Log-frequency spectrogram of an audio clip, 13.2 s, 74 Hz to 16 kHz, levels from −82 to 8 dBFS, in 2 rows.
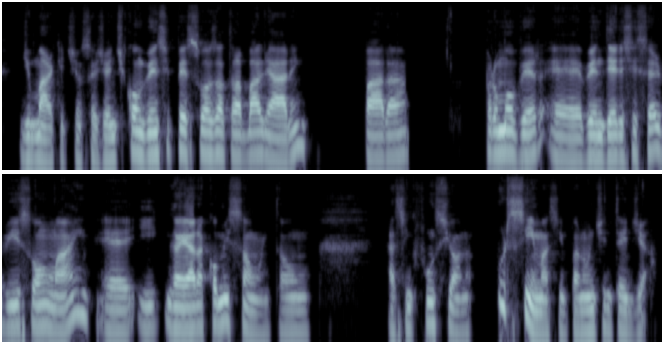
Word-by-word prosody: de 110 Hz, -1 st, -4 dB
marketing, 105 Hz, 0 st, 0 dB
ou 105 Hz, -, -6 dB
seja, 110 Hz, 0 st, -5 dB
a -, -, +2 dB
gente 110 Hz, -, -3 dB
convence 125 Hz, -1 st, +2 dB
pessoas 135 Hz, -1 st, +1 dB
a 130 Hz, -, +4 dB
trabalharem 125 Hz, +2 st, +2 dB, 0.6 s
para 115 Hz, +2 st, +2 dB, 0.8 s
promover, 130 Hz, -1 st, +2 dB
eh, 110 Hz, -4 st, 0 dB
vender 115 Hz, +1 st, +3 dB
esse 125 Hz, +3 st, -4 dB
serviço 125 Hz, -3 st, -2 dB
online, 130 Hz, +9 st, +1 dB
eh, 105 Hz, -1 st, -2 dB
e 120 Hz, -1 st, -7 dB
ganhar 115 Hz, -1 st, +6 dB
a -, -, +1 dB
comissão. 135 Hz, -8 st, -1 dB
Então, 105 Hz, +2 st, -7 dB, 0.8 s
assim 115 Hz, -, -6 dB
que -, -, -24 dB
funciona, 120 Hz, -7 st, -4 dB, 0.2 s
por 245 Hz, -4 st, 0 dB
cima, 100 Hz, -, +2 dB
assim, 100 Hz, +1 st, -9 dB
pra 105 Hz, +1 st, -4 dB
não 105 Hz, +1 st, +1 dB
te 110 Hz, +2 st, -7 dB
entediar. 105 Hz, -2 st, -6 dB
115 Hz, 150 wpm, -24 LUFS, 105-130 Hz, 0.8 s, ganhar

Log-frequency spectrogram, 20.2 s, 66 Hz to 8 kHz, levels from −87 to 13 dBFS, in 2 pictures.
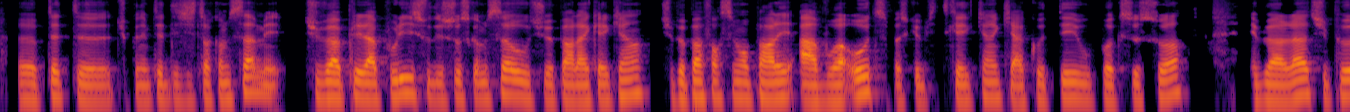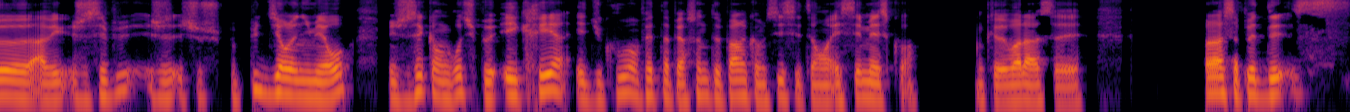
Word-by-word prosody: heu, 115 Hz, -1 st, +1 dB
peut-être, 120 Hz, +3 st, -3 dB
heu, 105 Hz, -1 st, 0 dB
tu -, -, -15 dB
connais 105 Hz, -1 st, -5 dB
peut-être 110 Hz, +1 st, -5 dB
des 110 Hz, -1 st, -8 dB
histoires 110 Hz, 0 st, -4 dB
comme 115 Hz, -, -2 dB
ça 115 Hz, -, +3 dB
mais 70 Hz, -2 st, -4 dB
tu 120 Hz, -, -5 dB
veux 125 Hz, -, +5 dB
appeler 120 Hz, +1 st, +4 dB
la 115 Hz, -1 st, +7 dB
police 140 Hz, +5 st, 0 dB
ou -, -, -6 dB
des 115 Hz, -, -5 dB
choses 120 Hz, +2 st, -3 dB
comme 115 Hz, -1 st, -3 dB
ça, 135 Hz, +4 st, +3 dB
ou 120 Hz, -2 st, 0 dB
tu 115 Hz, -, -10 dB
veux 110 Hz, -, -3 dB
parler 105 Hz, 0 st, +3 dB
à -, -, -1 dB
quelqu'un, 135 Hz, +7 st, -1 dB
tu -, -, -13 dB
peux 120 Hz, -, 0 dB
pas 125 Hz, +2 st, +4 dB
forcément 125 Hz, -1 st, -2 dB
parler 120 Hz, +1 st, +4 dB
à 105 Hz, -, +8 dB
voix 110 Hz, +1 st, +3 dB
haute 150 Hz, +2 st, +3 dB
parce 105 Hz, -, -7 dB
que 105 Hz, -, -6 dB
peut-être 100 Hz, -1 st, -12 dB
quelqu'un 110 Hz, +2 st, -2 dB
qui 120 Hz, -, -8 dB
est -, -, +4 dB
à 100 Hz, -, 0 dB
côté 120 Hz, +2 st, -3 dB
ou 110 Hz, -, -4 dB
quoi 110 Hz, -, +1 dB
que -, -, -11 dB
ce 110 Hz, -, -4 dB
soit 135 Hz, +7 st, 0 dB, 0.5 s
et 110 Hz, -, -5 dB
bah, 110 Hz, -1 st, +4 dB
là, 130 Hz, +5 st, +5 dB
tu 135 Hz, -5 st, -6 dB
peux 130 Hz, -1 st, +4 dB
avec 115 Hz, 0 st, 0 dB
je 120 Hz, -, -5 dB
sais 125 Hz, +4 st, -2 dB
plus 165 Hz, +6 st, -8 dB
je 125 Hz, 0 st, -5 dB
je 125 Hz, -2 st, -9 dB
peux 115 Hz, -, -11 dB
plus 175 Hz, -, -2 dB
te 160 Hz, -, -4 dB
dire 145 Hz, 0 st, +4 dB
le 135 Hz, -, +5 dB
numéro 125 Hz, +5 st, +2 dB, 0.3 s
mais 120 Hz, -, -4 dB
je 110 Hz, -, -5 dB
sais 160 Hz, -, +1 dB
qu'en 135 Hz, -4 st, -1 dB
gros 135 Hz, +5 st, -1 dB
tu 145 Hz, -, -6 dB
peux 125 Hz, -1 st, -1 dB
écrire 160 Hz, +5 st, +2 dB
et 120 Hz, -, -1 dB
du 115 Hz, +1 st, -9 dB
coup 145 Hz, +7 st, -4 dB
en 140 Hz, -, -1 dB
fait 135 Hz, +1 st, -3 dB
la 125 Hz, -, -1 dB
personne 115 Hz, +4 st, -3 dB
te 125 Hz, -, -3 dB
parle 130 Hz, +3 st, +1 dB
comme 110 Hz, -3 st, -4 dB
si 125 Hz, +4 st, -5 dB
c'était 115 Hz, -2 st, -7 dB
en 105 Hz, 0 st, -1 dB
SMS 115 Hz, +1 st, 0 dB
quoi. -, -, -11 dB, 0.4 s
Donc, 110 Hz, 0 st, -10 dB
heu, 105 Hz, -, +3 dB
voilà 110 Hz, 0 st, +4 dB
c'est 95 Hz, -2 st, -5 dB, 0.9 s
voilà 75 Hz, 0 st, +6 dB
ça -, -, 0 dB
peut 140 Hz, -, +2 dB
être 130 Hz, -, -6 dB
des 140 Hz, +1 st, +2 dB
ç 150 Hz, 0 st, -6 dB
120 Hz, 290 wpm, -23 LUFS, 110-130 Hz, 0.9 s, à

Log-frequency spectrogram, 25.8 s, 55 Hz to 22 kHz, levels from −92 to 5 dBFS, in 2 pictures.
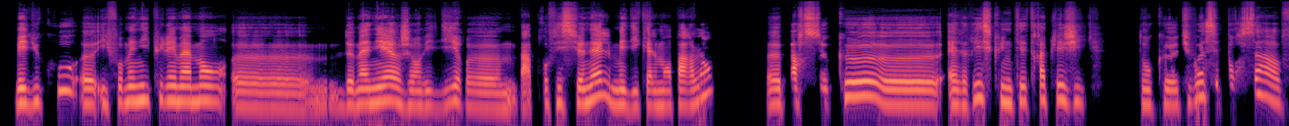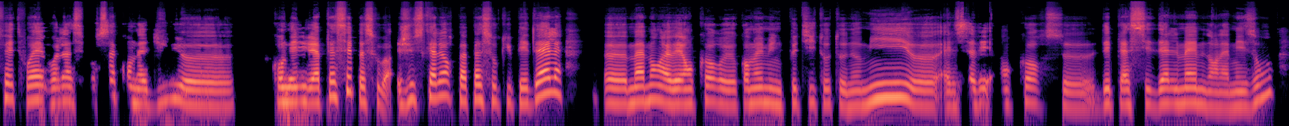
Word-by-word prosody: Mais 165 Hz, +1 st, +6 dB
du 175 Hz, +3 st, -6 dB
coup, 295 Hz, -, -3 dB
heu, 165 Hz, -1 st, +3 dB
il 160 Hz, -, -5 dB
faut 175 Hz, -, -5 dB
manipuler 185 Hz, +1 st, 0 dB
maman, 180 Hz, 0 st, +3 dB
hem, 135 Hz, -2 st, -4 dB
de 155 Hz, +2 st, -3 dB
manière, 170 Hz, +3 st, +5 dB
j'ai 150 Hz, -1 st, +2 dB
envie 145 Hz, 0 st, -5 dB
de -, -, -19 dB
dire, 170 Hz, +4 st, -2 dB
heu, 135 Hz, -2 st, -4 dB
bah, -, -, +2 dB
professionnelle, 170 Hz, +7 st, +3 dB
médicalement 145 Hz, -1 st, -2 dB
parlant, 155 Hz, -, 0 dB, 0.6 s
heu, 160 Hz, +1 st, +1 dB
parce 175 Hz, -1 st, +3 dB
que, -, -, -4 dB, 0.9 s
heu, -, -, -5 dB
elle 155 Hz, -1 st, 0 dB
risque 200 Hz, +4 st, +2 dB
une 170 Hz, -2 st, 0 dB
tétraplégie. 180 Hz, -1 st, 0 dB, 0.5 s
Donc 155 Hz, -2 st, -7 dB
heu, 150 Hz, -1 st, -2 dB
tu 180 Hz, -, -3 dB
vois, 220 Hz, +5 st, -1 dB
c'est 410 Hz, -, +2 dB
pour 195 Hz, -1 st, -8 dB
ça, 240 Hz, -6 st, +1 dB
en -, -, -7 dB
fait, 200 Hz, +4 st, -4 dB
ouais, 190 Hz, +1 st, +3 dB
voilà, 170 Hz, +3 st, -1 dB
c'est 170 Hz, -, -2 dB
pour 175 Hz, -, -13 dB
ça 240 Hz, -, +1 dB
qu'on 185 Hz, -2 st, -5 dB
a 160 Hz, 0 st, +1 dB
dû, 185 Hz, +7 st, -7 dB
heu, 145 Hz, -2 st, -1 dB, 0.4 s
qu'on 175 Hz, +1 st, +2 dB
a 175 Hz, -, +5 dB
dû 180 Hz, -, -2 dB
la 170 Hz, 0 st, +6 dB
placer. 225 Hz, -, +2 dB
Parce 180 Hz, -9 st, +2 dB
que, -, -, -7 dB
ben, -, -, -2 dB
jusqu'alors, 210 Hz, +7 st, +2 dB
papa 195 Hz, +1 st, +1 dB
s'occupait 170 Hz, -3 st, -3 dB
d'elle. 260 Hz, -, +6 dB, 0.5 s
Heu, 165 Hz, -1 st, +2 dB
maman 180 Hz, +4 st, +2 dB
avait 160 Hz, -2 st, +5 dB
encore, 165 Hz, +2 st, -2 dB
heu, 150 Hz, -1 st, -2 dB
quand 165 Hz, -, -3 dB
même 170 Hz, +1 st, -1 dB
une 155 Hz, -2 st, -4 dB
petite 170 Hz, 0 st, -7 dB
autonomie, 160 Hz, +9 st, 0 dB
heu, 150 Hz, -3 st, -2 dB
elle 140 Hz, -1 st, -6 dB
savait 160 Hz, +2 st, -1 dB
encore 155 Hz, 0 st, -7 dB
se 135 Hz, -3 st, -7 dB
déplacer 155 Hz, 0 st, +1 dB
d'elle-même 165 Hz, +1 st, 0 dB
dans 140 Hz, -1 st, -4 dB
la 135 Hz, 0 st, -4 dB
maison. 160 Hz, -, -5 dB
165 Hz, 180 wpm, -23 LUFS, 150-185 Hz, 0.9 s, Mais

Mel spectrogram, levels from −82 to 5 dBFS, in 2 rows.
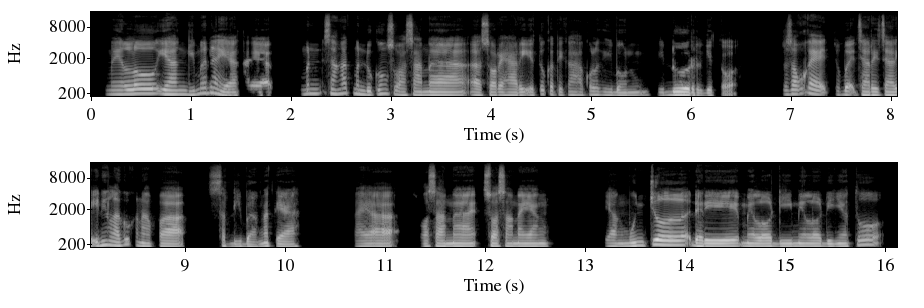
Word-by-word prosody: Mellow 180 Hz, +4 st, +2 dB
yang 170 Hz, -1 st, +2 dB
gimana, 215 Hz, +8 st, -3 dB
ya, 130 Hz, -4 st, +1 dB
kayak 135 Hz, -1 st, -4 dB, 0.3 s
men 195 Hz, +1 st, -6 dB
sangat 215 Hz, -2 st, -4 dB
mendukung 180 Hz, +1 st, -3 dB
suasana, 135 Hz, -4 st, 0 dB
eee, 130 Hz, -, 0 dB
sore 130 Hz, +1 st, -1 dB
hari 130 Hz, +1 st, -1 dB
itu 175 Hz, -, -9 dB
ketika 140 Hz, -3 st, -6 dB
aku 150 Hz, +3 st, -6 dB
lagi 135 Hz, -, -6 dB
bangun 125 Hz, +2 st, -4 dB
tidur, 135 Hz, +2 st, +5 dB, 0.2 s
gitu. 115 Hz, -, -5 dB, 0.5 s
Terus 170 Hz, +1 st, -6 dB
aku 180 Hz, -, -3 dB
kayak 185 Hz, -4 st, 0 dB
coba 155 Hz, 0 st, -3 dB
cari-cari 140 Hz, -1 st, +1 dB
ini 175 Hz, -, +2 dB
lagu 155 Hz, -9 st, 0 dB
kenapa 125 Hz, -3 st, 0 dB, 0.2 s
sedih 120 Hz, -4 st, -6 dB
banget, 115 Hz, +5 st, 0 dB
ya, 110 Hz, -1 st, +1 dB, 0.6 s
kayak 125 Hz, 0 st, 0 dB, 0.2 s
suasana 125 Hz, 0 st, +2 dB
suasana 125 Hz, -1 st, +2 dB
yang 125 Hz, 0 st, +1 dB, 0.5 s
yang 130 Hz, -2 st, -3 dB
muncul 185 Hz, +6 st, +4 dB
dari 130 Hz, -1 st, +5 dB
melodi-melodinya, 125 Hz, -1 st, +2 dB
tuh, 195 Hz, +8 st, -4 dB
135 Hz, 145 wpm, -22 LUFS, 125-165 Hz, 0.6 s, tidur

